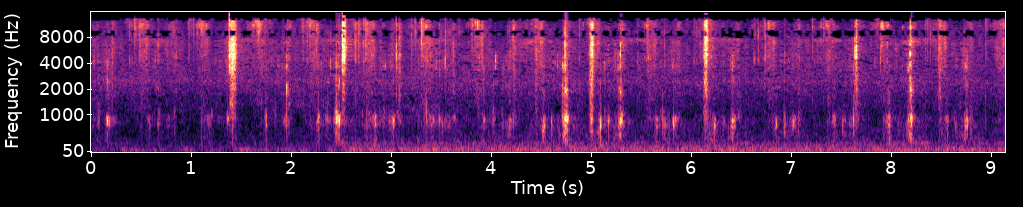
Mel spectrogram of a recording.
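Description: Small dog licking ice cream out of a paper cup: wet lapping and smacking clicks of the tongue, several a second at an uneven pace.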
